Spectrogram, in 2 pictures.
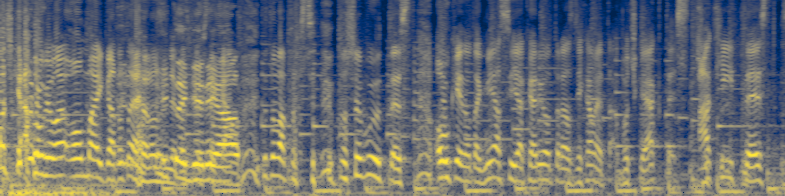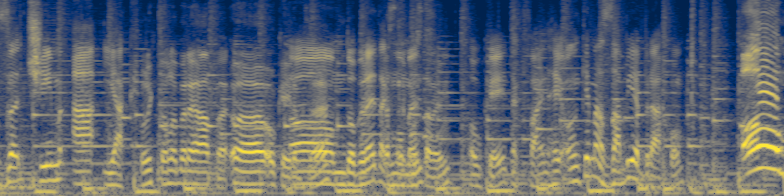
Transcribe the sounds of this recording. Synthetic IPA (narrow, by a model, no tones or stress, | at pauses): pɔt͡ʃkaɔkɛaɔmajkat̪ɔt̪ɔjɛɦɾɔzɲɛɛɡɛniaːlt̪ɔt̪ɔmaːpɾɔscɛpɔt̪ɾɛbujuːt̪ɛst̪ʔɔʊkɛjnɔt̪aɡmiasijakaɾiɦɔt̪ɛɾazɲɛxaːmɛt̪apɔt͡ʃkajakt̪ɛst̪ʔakiːt̪ɛst̪zt͡ʃimajakɔlik̚t̪ɔɦlɛbɛɾɛɦaːpɛ̰ɔʊkɛjd̪ɔbɾɛt̪aɡmɔmɛ̃nt̪ɛm | ɔʊkɛjt̪akfajnɦɛjʔɔnkɛmaːzabijɛbɾa̰xɔɔ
